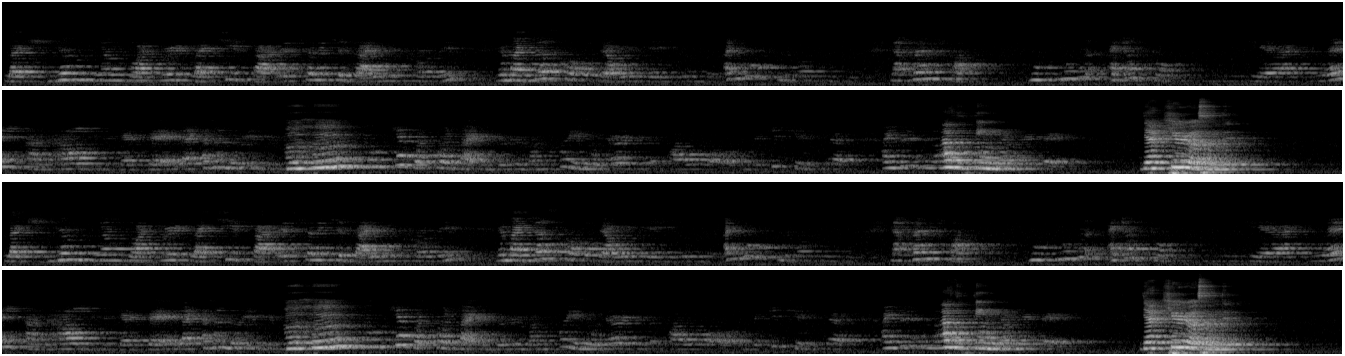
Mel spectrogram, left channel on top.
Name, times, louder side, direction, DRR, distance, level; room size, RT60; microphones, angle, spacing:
voice 1, 0.0-4.5 4.9-8.5 8.9-9.7 10.3-11.7 12.2-16.4 17.0-21.8 22.2-24.0, equal, 35° right, -6 dB, 0.4 m, -39 dB
voice 2, 16.2-16.8 22.8-23.4 24.8-25.7, left 2 dB, 70° right, -4 dB, 0.7 m, -22 dB
2.7 x 2.4 x 2.4 m, 1.2 s
head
